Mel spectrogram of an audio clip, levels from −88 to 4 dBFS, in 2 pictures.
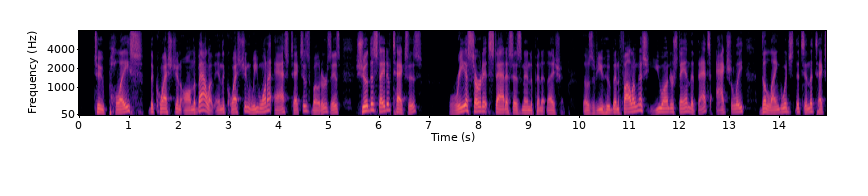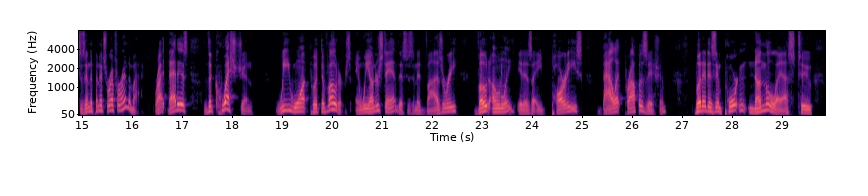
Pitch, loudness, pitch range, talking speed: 125 Hz, -33 LUFS, 105-150 Hz, 165 wpm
